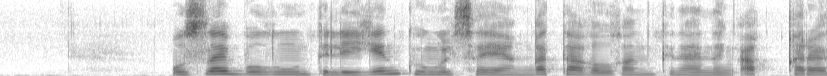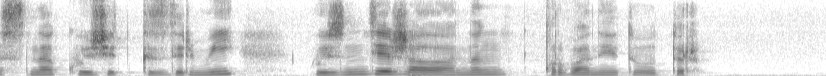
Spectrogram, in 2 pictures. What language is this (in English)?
Kazakh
